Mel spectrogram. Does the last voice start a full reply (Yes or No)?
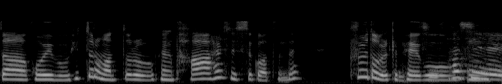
Yes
